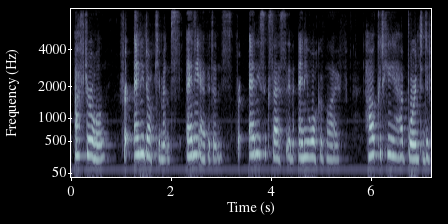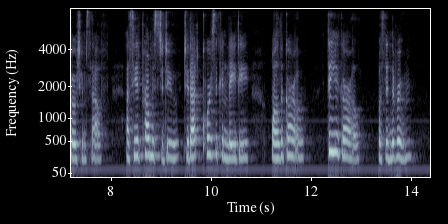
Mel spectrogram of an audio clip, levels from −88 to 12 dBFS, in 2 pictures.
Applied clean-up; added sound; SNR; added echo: none; none; none; none.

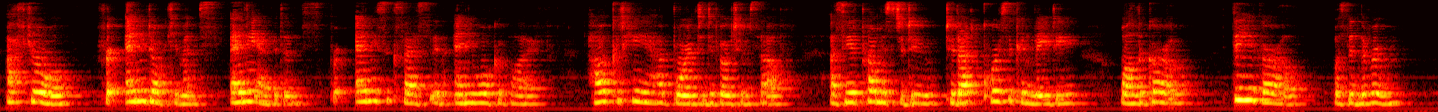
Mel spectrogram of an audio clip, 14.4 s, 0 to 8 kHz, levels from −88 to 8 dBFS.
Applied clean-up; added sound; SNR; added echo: none; none; none; reverberation time 0.7 s.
